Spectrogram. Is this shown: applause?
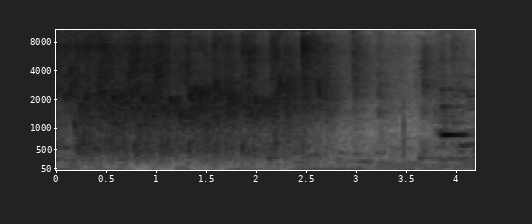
yes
